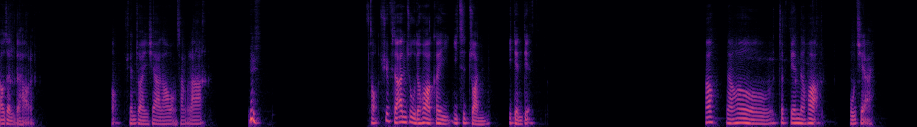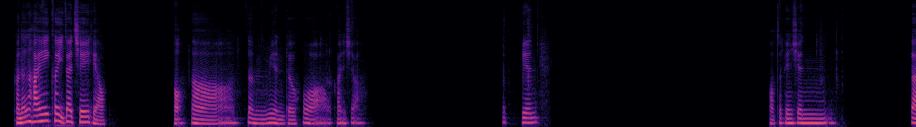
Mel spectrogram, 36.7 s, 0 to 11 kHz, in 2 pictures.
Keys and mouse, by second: 0.6 r, 1.5 click, 2.6 click, 4.3 r, 10.6 shift+click, 11.3 click, 13.3 click, 13.8-15.1 middle drag, 15.3 2, 16.2 shift+click, 16.6 f, 17.0 middle click, 19.1 middle click, 20.7 2, 21.2 click, 21.8-23.0 middle drag, 23.5-24.7 middle drag, 25.2 click, 25.9 middle click, 26.5 shift+middle click, 27.1-28.3 middle drag, 28.7 1, 30.1 click, 30.9 shift+middle click, 31.4 middle click, 32.4-33.9 middle drag, 34.3 middle click, 35.0 2, 36.4 middle click.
